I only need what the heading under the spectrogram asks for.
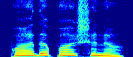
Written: ಪಾದಪಾಶನ

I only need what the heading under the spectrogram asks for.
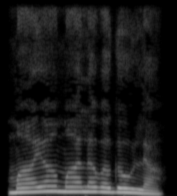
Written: ಮಾಯಾಮಾಲವಗೌಲ

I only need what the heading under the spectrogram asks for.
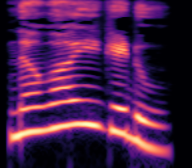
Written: ನವಾಯಿಗೆಡು

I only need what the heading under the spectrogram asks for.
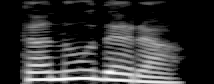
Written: ದೀನ್‍ದಾರ್

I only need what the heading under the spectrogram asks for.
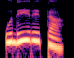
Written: ಉತ್ತರಾಧಿ

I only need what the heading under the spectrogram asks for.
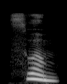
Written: ಸ್ವಂ

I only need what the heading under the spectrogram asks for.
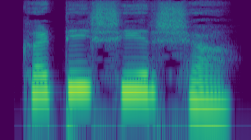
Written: ಕಟಿಶೀರ್ಷ

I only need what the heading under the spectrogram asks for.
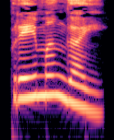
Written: ಪ್ರೇಮಂಗೈ

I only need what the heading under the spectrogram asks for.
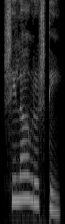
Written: ಶಿಲಾವೃಷ್ಟಿ

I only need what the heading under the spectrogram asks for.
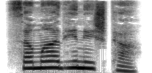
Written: ಸಮಾಧಿನಿಷ್ಠ

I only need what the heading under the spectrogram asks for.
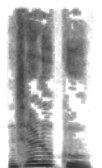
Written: ಝಳುಕು

